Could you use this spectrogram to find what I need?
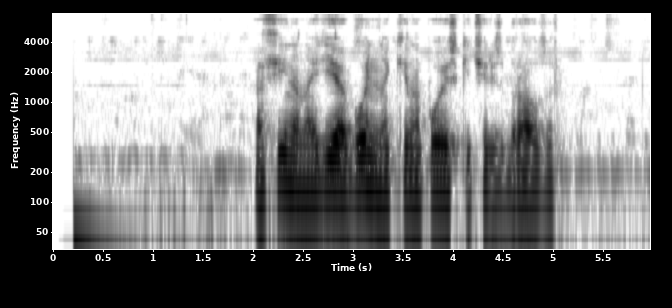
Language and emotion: Russian, neutral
